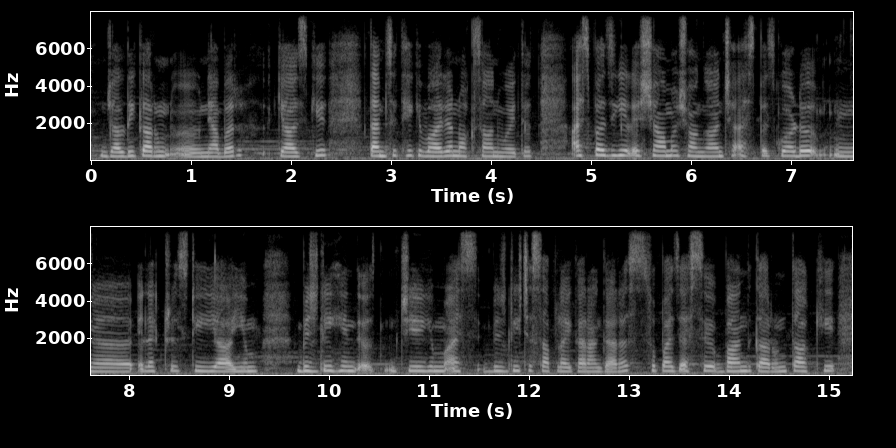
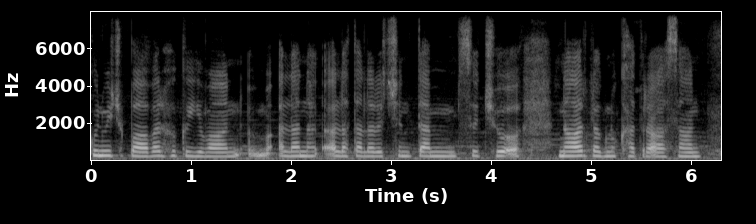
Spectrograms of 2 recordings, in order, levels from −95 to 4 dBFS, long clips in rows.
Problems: background sounds at intervals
